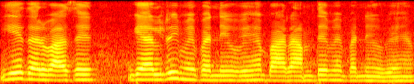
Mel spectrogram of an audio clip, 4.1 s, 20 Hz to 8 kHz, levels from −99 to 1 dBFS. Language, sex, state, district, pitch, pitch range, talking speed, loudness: Hindi, female, Uttarakhand, Uttarkashi, 170 Hz, 155-185 Hz, 175 wpm, -17 LUFS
